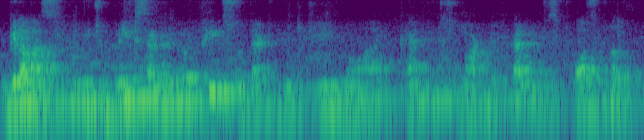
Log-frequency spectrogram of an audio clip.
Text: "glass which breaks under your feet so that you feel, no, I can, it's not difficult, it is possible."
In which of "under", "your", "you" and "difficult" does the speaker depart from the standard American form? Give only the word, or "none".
difficult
